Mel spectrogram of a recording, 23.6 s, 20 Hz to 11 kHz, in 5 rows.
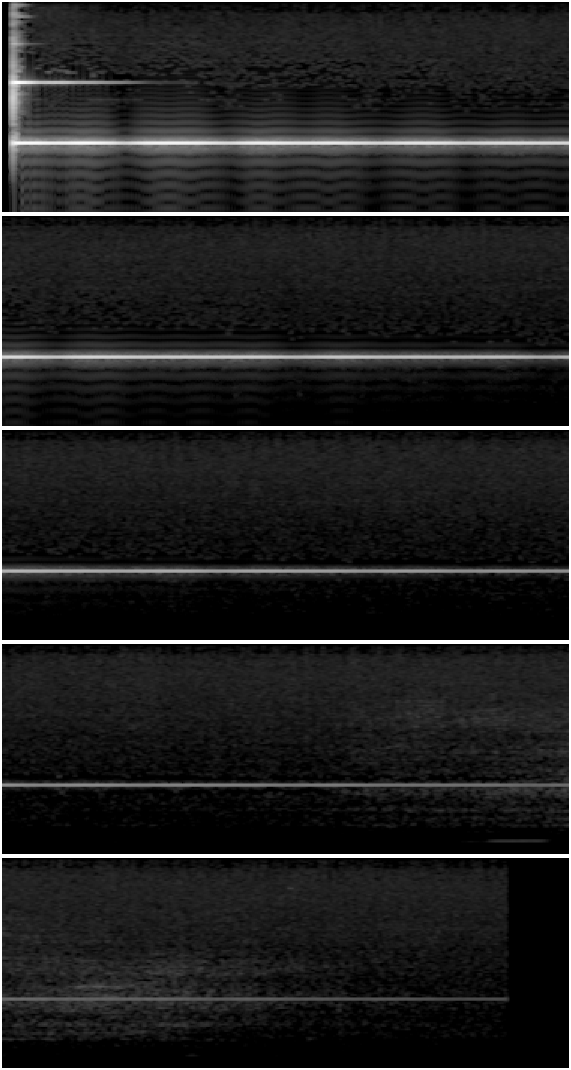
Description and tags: barn chime2
Individual wind chime sound
Recorded on Zoom H4n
